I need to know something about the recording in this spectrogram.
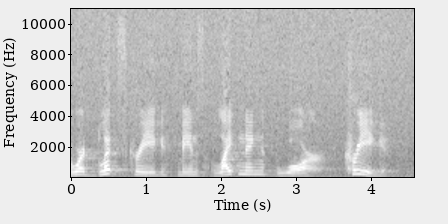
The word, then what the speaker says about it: Krieg: blitzkrieg means lightning war Krieg means war actually pronounced creek ends with a Jesus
